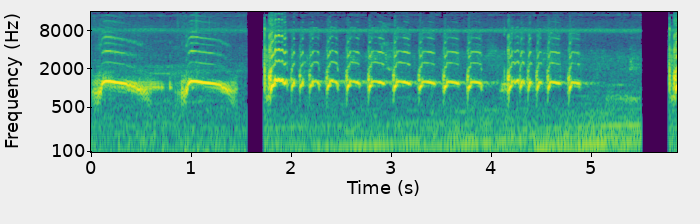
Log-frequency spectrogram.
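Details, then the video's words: Loud local zebra dove, used as a lure to spur silent rivals to sing: two drawn, arching coos, then a quick train of short ringing notes after a break. "Perkutut GACOR ampuh buat pancingan perkutut macet , Perkutut MANGGUNG"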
